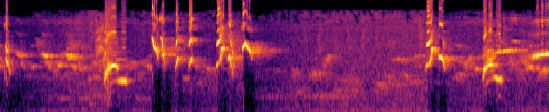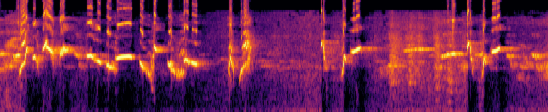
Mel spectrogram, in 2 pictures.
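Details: An oriental magpie-robin settling into a comfortable position while singing: clear whistled notes and warbled phrases, broken by loud sharp clicks and knocks.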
